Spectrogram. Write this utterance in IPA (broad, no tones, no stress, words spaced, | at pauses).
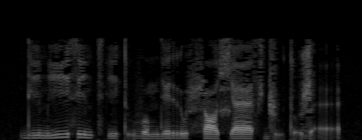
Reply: diːmiːs imt͡sʼitṵ vomderu ɬɒɕæːs ɖ͡ʐṵto̰ ʐæ̰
